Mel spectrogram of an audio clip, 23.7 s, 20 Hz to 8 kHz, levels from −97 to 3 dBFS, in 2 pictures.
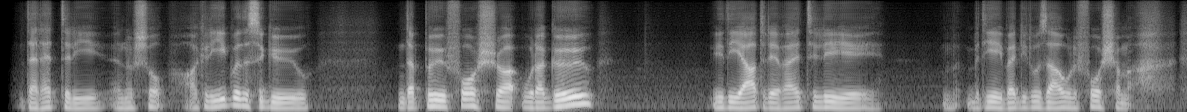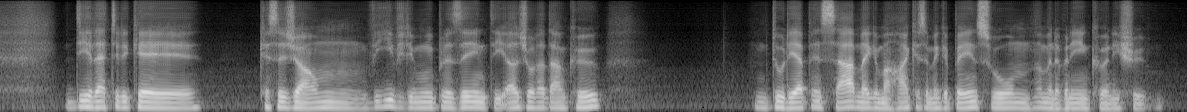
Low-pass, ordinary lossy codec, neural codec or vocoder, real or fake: none; none; codec, 16 kHz, 0.2 kbps, FocalCodec; fake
